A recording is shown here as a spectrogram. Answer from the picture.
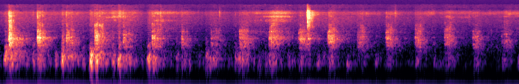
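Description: Hoofbeats of a ridden horse on the soft sand footing of an indoor riding arena: a faint, uneven run of thuds, a few a second.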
